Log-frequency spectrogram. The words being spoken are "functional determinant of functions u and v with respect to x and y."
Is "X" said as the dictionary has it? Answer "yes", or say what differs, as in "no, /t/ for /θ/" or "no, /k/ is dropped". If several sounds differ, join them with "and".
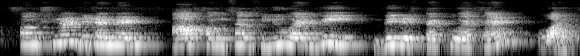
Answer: no, /k/ is dropped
